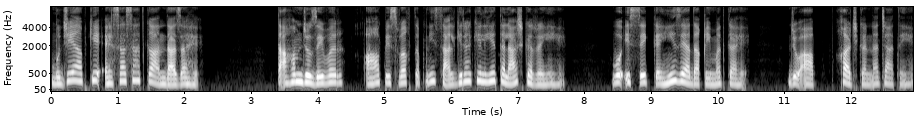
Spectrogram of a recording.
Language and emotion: Urdu, sad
